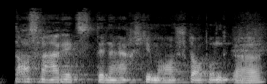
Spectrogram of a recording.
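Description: Somewhat breathy, a man speaks with a Swiss accent. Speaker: software company founder. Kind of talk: interview. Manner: halting.

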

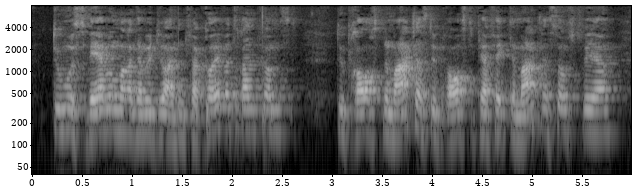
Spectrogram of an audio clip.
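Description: A man with a fairly high voice speaks at a fairly quick pace in a flat monotone, with audible echo from the room. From Saarland, Germany. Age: 60s. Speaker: real estate agent. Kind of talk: casual interview. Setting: in person on Mallorca.

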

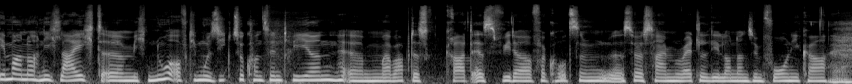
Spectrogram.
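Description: Over noticeable background noise, a woman with a fairly low pitch speaks at very even loudness and fairly even intonation, with hardly any pauses. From Ruhr area, Germany. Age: 50s. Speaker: logistics company chief executive. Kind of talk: interview. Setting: company office.

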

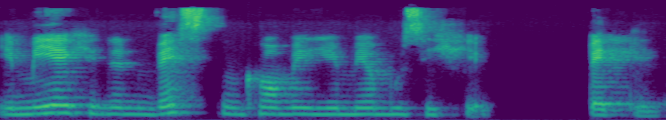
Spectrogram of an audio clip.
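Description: A woman of medium pitch with a Vorarlberg accent. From Austria, Vorarlberg. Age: 30s. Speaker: entrepreneur, event agency founder. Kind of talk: podcast interview. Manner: hesitant with many fillers and repetitions.

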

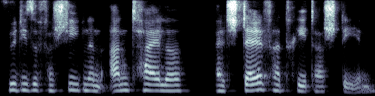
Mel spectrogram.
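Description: A woman speaks at medium pitch. Hers is a plain, everyday voice. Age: 30s. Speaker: systemic counsellor and trauma-sensitive coach. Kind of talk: podcast interview.

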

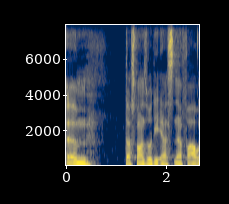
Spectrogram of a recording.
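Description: At a moderate pace, a man with a fairly low pitch uses an ordinary speaking voice. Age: 30s. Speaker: company managing director. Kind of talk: interview. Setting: studio.

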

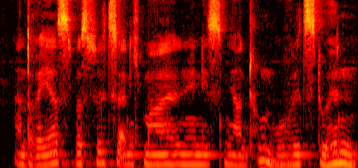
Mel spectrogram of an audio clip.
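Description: At a moderate pace, a man speaks in a medium pitch with a dark, mellow, somewhat breathy tone and fairly even intonation. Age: 40s. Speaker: wine bar founder, former insurance employee. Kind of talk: interview.

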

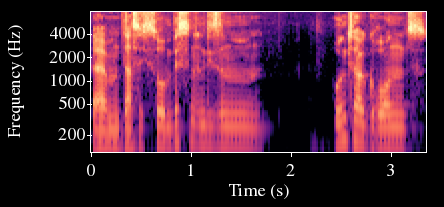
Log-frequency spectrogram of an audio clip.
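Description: A man speaks at a medium pitch in an unremarkable speaking voice. His pace is moderate and his intonation fairly even. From Hamburg. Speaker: singer-songwriter and producer. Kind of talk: casual chat.

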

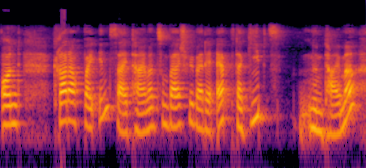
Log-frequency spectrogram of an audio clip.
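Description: A woman speaks at a moderate pace with a fairly high pitch. The background is quiet. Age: 30s. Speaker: podcast host, mindset coach. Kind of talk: solo podcast monologue.

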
